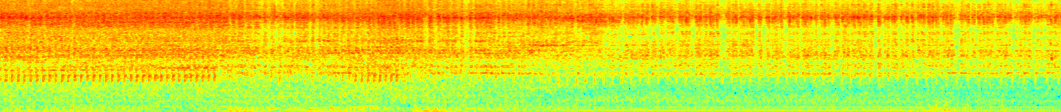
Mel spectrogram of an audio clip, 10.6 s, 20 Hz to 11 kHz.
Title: SR20 rod knock?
